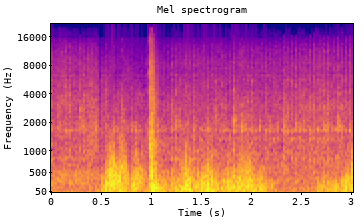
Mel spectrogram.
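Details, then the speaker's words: Old Mercedes OM617 turbo diesel just started on a battery booster after sitting, fuel age unknown. Soft, even diesel clatter at idle with no misses, knocks or odd noises; a very healthy sound for this engine. "now for those of you not familiar with these old diesels you may think wow that's kind of noisy but that's a very healthy noise in an OM 617 turbo diesel engine"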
